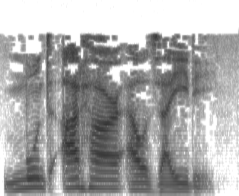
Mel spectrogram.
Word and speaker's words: Muntadhar al-Zaidi: What about Muntahar al-Zaidi? Muntaha, how do you say his name? You speak Arabic. Muntadhar al-Zaidi.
